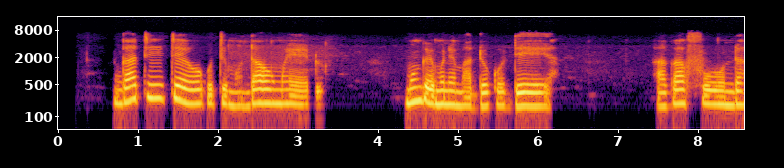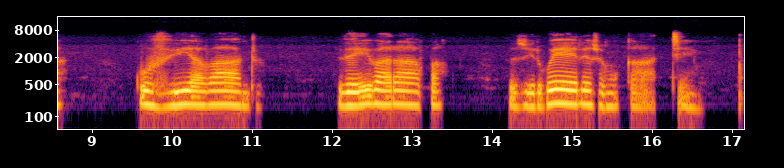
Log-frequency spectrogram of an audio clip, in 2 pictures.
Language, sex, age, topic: Ndau, female, 36-49, health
